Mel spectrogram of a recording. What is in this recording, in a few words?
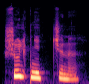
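"шылькнитчыны", Komi, female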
